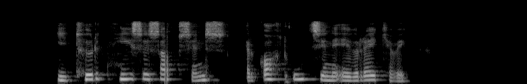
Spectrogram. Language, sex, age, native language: Icelandic, female, 30-39, Icelandic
